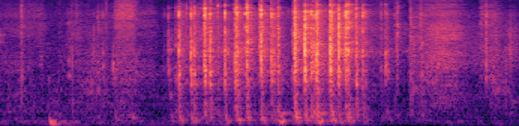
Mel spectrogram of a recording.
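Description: Rapid typing on a computer keyboard, a dense burst of clicking keystrokes lasting over a second, preceded by a soft thump and fading to a few scattered taps, with no speech.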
